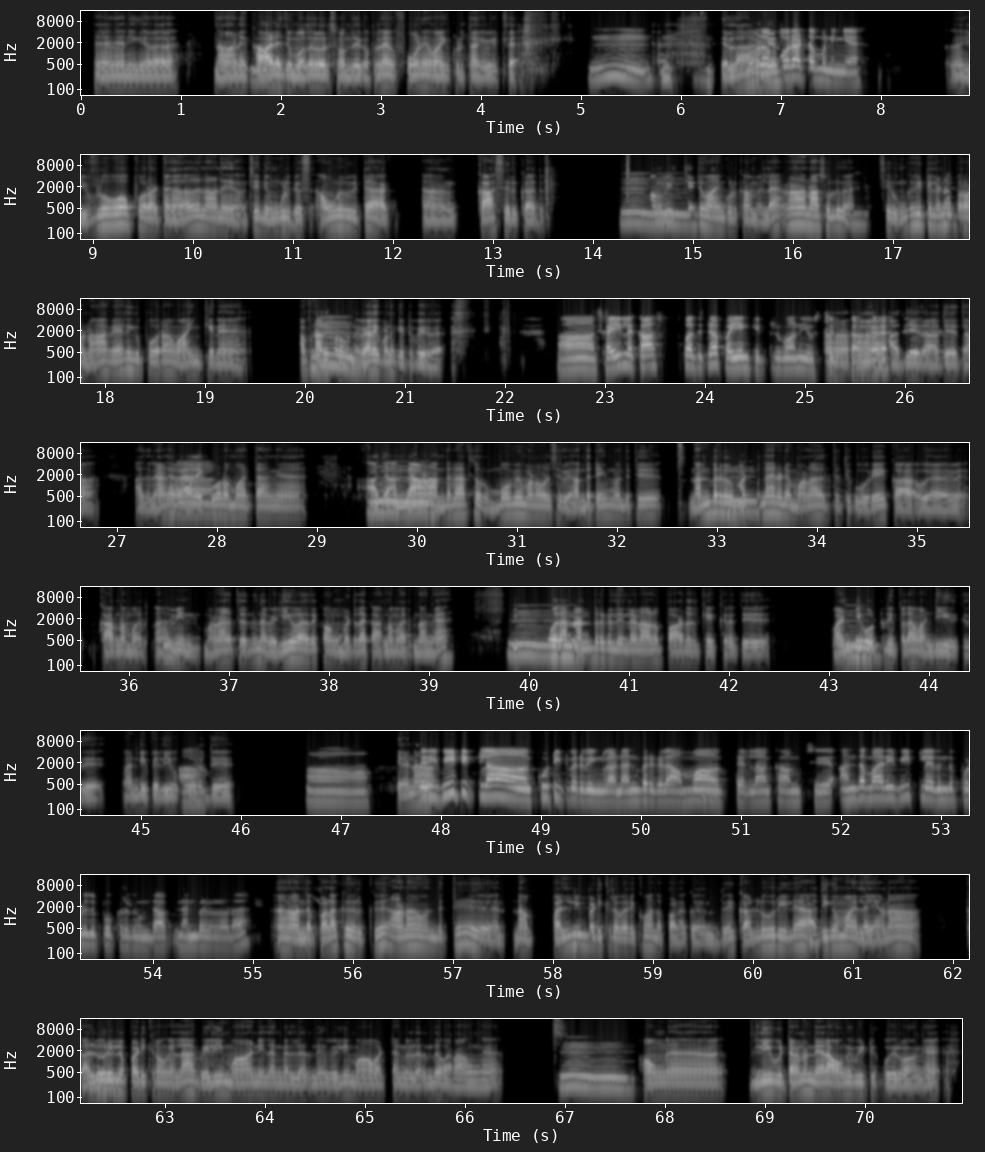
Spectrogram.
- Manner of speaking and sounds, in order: laugh; tapping; laugh; other noise; other background noise; tsk
- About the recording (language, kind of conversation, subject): Tamil, podcast, அழுத்தம் அதிகமாக இருக்கும் நாட்களில் மனதை அமைதிப்படுத்தி ஓய்வு எடுக்க உதவும் எளிய முறைகள் என்ன?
